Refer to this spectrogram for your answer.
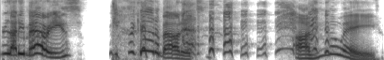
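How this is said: It is read in a put-on character voice. "Madam Whisker Biscuit's voice would be"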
